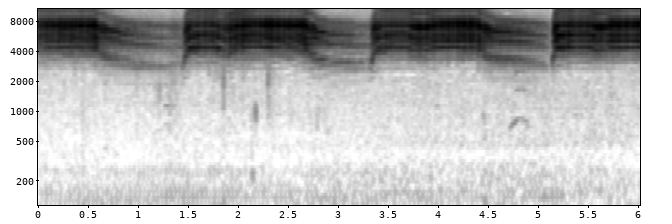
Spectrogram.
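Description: Cicadas buzzing in repeated surges about every two seconds, each starting abruptly and then fading.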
